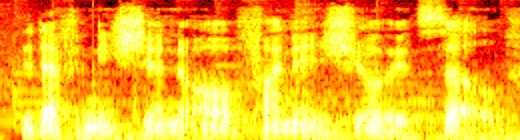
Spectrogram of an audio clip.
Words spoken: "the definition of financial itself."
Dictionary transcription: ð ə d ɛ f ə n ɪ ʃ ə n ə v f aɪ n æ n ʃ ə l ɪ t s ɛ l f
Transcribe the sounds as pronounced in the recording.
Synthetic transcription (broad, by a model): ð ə d ɛ f ə n ɪ ʃ ə n ə v f aɪ n æ n ʃ ə l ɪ t s ɛ l f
